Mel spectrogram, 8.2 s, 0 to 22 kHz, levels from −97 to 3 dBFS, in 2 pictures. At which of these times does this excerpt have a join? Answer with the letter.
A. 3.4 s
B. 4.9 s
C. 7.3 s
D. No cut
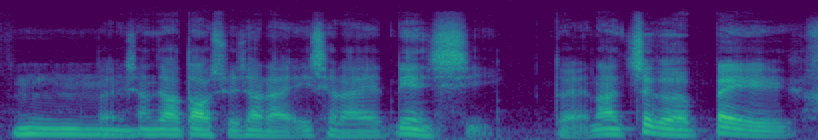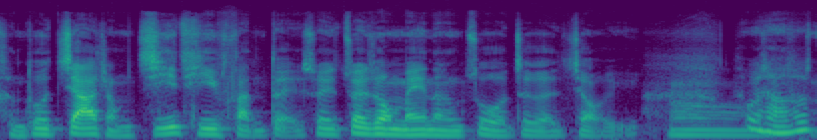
C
